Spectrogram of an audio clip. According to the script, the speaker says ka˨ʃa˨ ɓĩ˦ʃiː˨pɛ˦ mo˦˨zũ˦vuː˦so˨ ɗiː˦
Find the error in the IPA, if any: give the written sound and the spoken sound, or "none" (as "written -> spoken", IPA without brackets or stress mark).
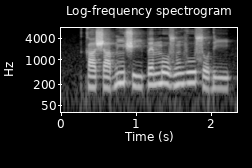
none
